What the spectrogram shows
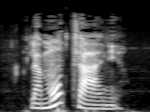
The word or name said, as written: montagne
